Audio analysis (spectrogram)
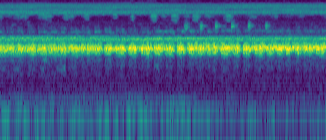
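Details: Frogs calling at night in a village, a dense, steady chorus of rapid trilling notes with no pauses, over a constant high insect-like hiss and faint low pulsing beneath.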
